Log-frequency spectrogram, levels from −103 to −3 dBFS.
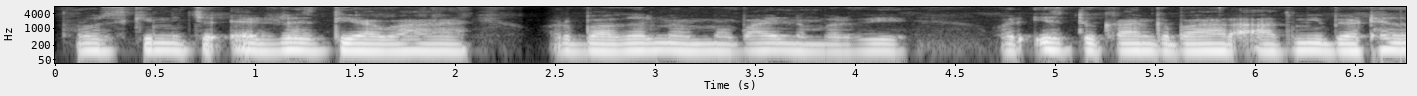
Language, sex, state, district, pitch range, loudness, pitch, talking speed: Hindi, male, Jharkhand, Palamu, 115-120 Hz, -17 LUFS, 120 Hz, 185 wpm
